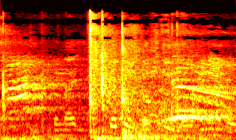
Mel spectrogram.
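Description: Badminton rackets smacking shuttlecocks during a fast feeding drill: a sharp hit right at the start and a quick cluster of hits about a second in, with sports shoes squeaking on the wooden gym floor.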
